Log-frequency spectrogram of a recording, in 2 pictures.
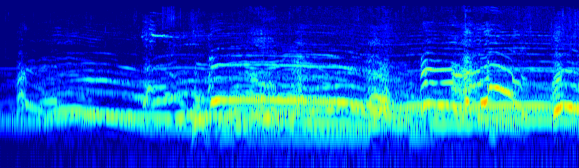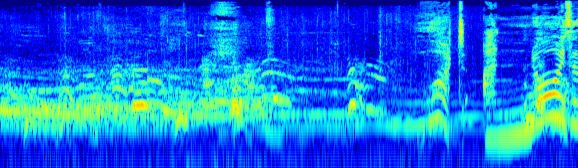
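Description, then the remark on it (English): A pack of wolves howls together in a continuous chorus, long wavering tones rising and falling over one another, broken by sharp yips and whines, fairly loud throughout. “the howl of this, this of domesticated wild. wolf.”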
